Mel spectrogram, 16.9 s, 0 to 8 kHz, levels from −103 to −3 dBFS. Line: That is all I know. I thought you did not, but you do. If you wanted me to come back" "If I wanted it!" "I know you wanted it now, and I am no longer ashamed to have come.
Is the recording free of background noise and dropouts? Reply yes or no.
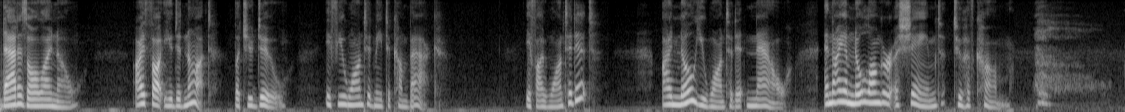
no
